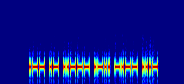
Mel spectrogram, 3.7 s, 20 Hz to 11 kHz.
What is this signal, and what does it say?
Morse code, heard as a keyed tone, about 36 wpm, 700 Hz. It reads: WA2LYV
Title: USA Call Signs - 6 Characters - 3x Character Spacing - 35wpm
